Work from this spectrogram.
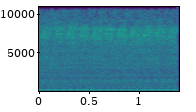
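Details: Ford V6 at steady idle: fast, even ticking about ten per second over the engine; noisy hydraulic lifters, treated with RVS oil additive over 4 days.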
